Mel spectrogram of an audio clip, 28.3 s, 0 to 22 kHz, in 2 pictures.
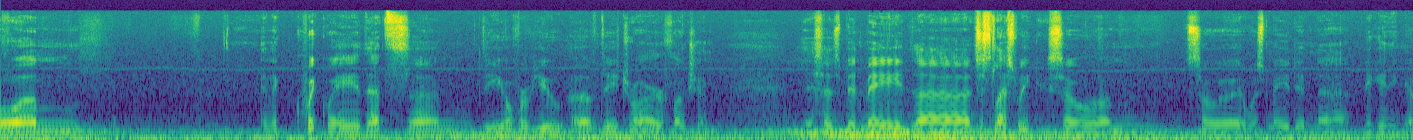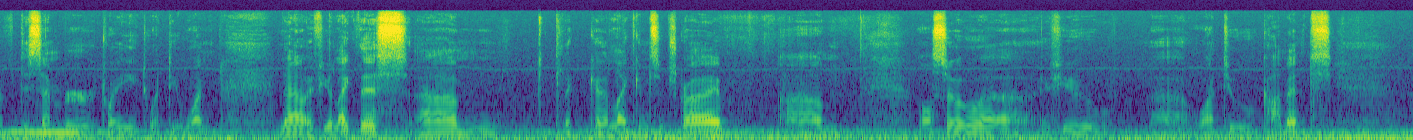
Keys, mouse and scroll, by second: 4.9-6.6 scroll down 2, 6.8-8.8 shift+middle drag.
